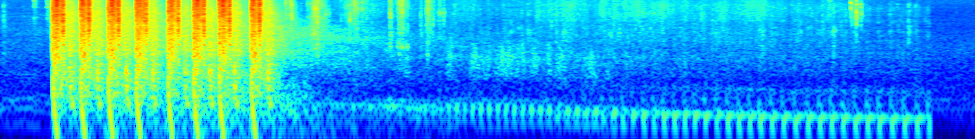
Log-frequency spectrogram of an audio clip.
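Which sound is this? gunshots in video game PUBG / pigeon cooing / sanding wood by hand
gunshots in video game PUBG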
